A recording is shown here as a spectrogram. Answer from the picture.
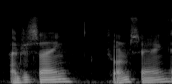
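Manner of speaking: singsong Indian English. Shown as a demonstration. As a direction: keep the put-on Indian lilt. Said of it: "I can do a very stereotypical".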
